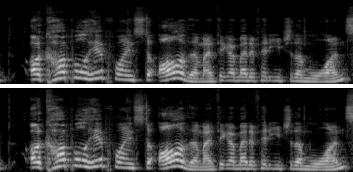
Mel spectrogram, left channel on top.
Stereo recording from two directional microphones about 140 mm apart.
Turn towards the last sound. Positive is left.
turn(degrees=-55)  # may be behind; listen again after turning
